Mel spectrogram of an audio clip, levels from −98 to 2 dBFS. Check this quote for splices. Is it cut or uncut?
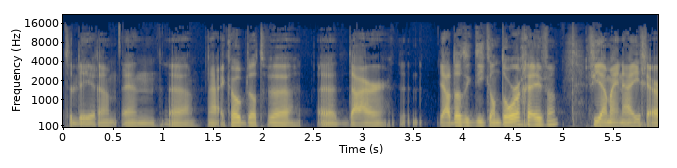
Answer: uncut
